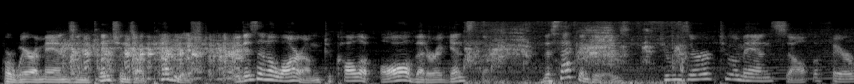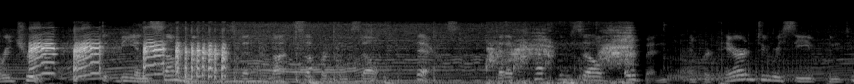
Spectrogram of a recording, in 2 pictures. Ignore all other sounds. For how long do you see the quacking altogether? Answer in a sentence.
You can hear the quacking for 8 seconds altogether.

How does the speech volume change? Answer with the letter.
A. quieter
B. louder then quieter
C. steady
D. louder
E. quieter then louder
A.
